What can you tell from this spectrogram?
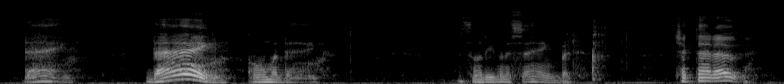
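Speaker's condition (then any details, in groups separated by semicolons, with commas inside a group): No condition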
